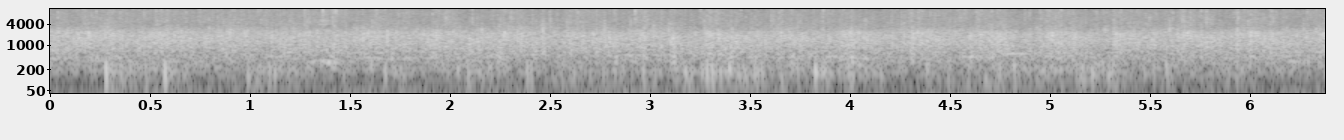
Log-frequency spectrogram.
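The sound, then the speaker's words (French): Audience applauding solo performers in a hall: steady, dense clapping from many hands that holds at an even level throughout. “On peut les applaudir très très fort, c'est pas évident de jouer toujours en solo dans une salle.”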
